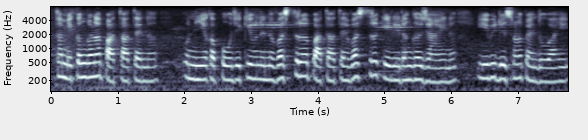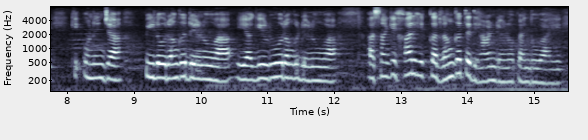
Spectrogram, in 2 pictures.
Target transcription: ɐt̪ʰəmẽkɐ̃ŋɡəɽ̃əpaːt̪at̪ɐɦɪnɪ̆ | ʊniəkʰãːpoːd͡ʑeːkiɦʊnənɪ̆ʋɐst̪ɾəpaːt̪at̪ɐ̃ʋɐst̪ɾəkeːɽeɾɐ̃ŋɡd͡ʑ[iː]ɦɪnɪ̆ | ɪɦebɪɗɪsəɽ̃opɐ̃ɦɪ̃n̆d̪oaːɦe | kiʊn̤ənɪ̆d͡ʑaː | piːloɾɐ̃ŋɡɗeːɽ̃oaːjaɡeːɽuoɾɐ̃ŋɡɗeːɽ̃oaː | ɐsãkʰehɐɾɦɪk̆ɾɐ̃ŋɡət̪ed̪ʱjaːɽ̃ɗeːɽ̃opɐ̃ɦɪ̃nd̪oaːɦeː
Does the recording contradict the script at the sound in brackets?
yes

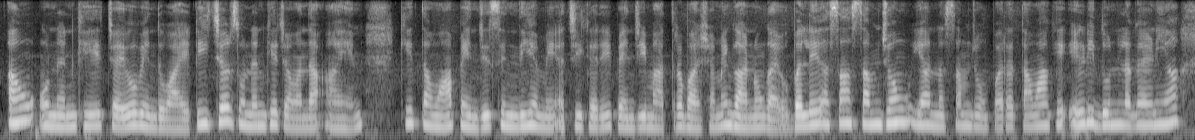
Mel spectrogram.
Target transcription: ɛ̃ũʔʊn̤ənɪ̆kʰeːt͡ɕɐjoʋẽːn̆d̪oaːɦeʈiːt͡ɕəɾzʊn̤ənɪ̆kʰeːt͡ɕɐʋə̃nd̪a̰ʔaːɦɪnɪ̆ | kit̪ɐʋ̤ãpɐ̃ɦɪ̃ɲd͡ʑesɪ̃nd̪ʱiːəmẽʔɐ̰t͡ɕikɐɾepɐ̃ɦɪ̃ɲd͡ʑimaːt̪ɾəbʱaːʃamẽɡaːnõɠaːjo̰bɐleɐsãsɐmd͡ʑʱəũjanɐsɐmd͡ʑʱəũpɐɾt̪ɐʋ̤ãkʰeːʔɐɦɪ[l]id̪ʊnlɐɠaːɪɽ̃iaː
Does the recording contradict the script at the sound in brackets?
yes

